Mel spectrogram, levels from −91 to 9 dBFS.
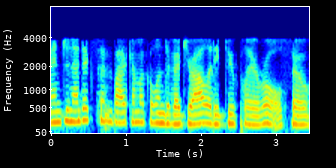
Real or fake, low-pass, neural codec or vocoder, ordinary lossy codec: fake; 7.2 kHz; autoencoder, 48 kHz, 32 numbers a frame, DAC-VAE, trained on Japanese speech; AAC, 16 kbps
